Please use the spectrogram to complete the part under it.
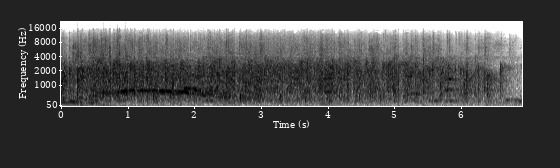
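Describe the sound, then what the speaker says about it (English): Party guests applaud together at a going-away party, a loud, dense burst of clapping that holds steady for several seconds before easing slightly, with some voices mixed into the crowd noise. "hurry up and clap because I know it won't last very long"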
